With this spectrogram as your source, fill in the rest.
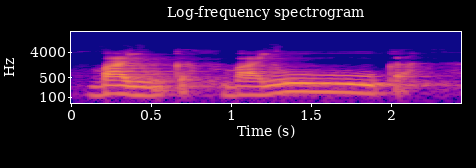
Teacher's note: Vejam que a tonicidade veio para o U.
